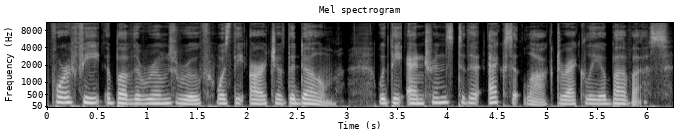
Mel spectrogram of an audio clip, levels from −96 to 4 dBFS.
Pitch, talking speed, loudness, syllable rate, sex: 165 Hz, 210 wpm, -18 LUFS, 5.5 syllables/s, female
